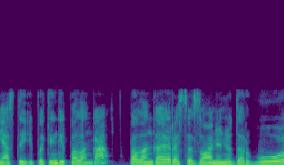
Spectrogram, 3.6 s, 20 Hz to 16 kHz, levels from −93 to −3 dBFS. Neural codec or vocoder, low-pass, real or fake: codec, 16 kHz, 4 kbps, FreqCodec, larger model; 7.2 kHz; fake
